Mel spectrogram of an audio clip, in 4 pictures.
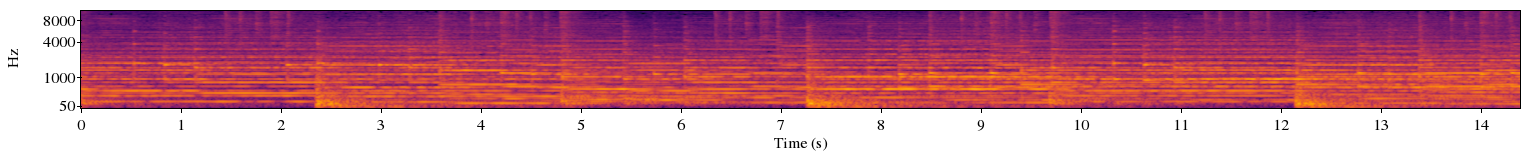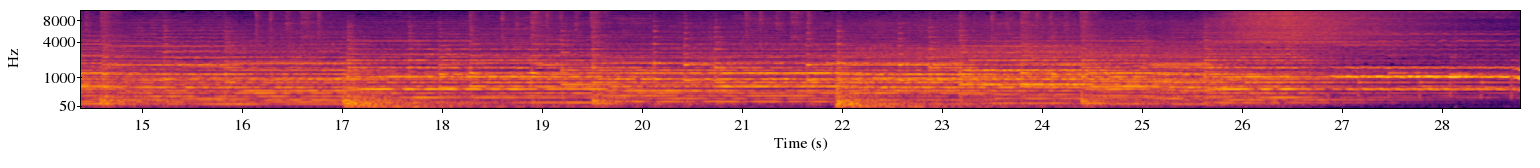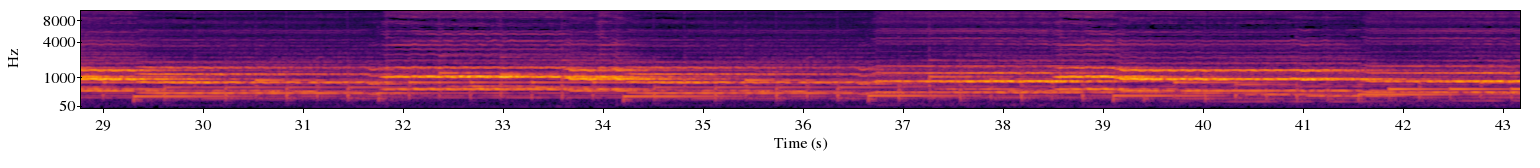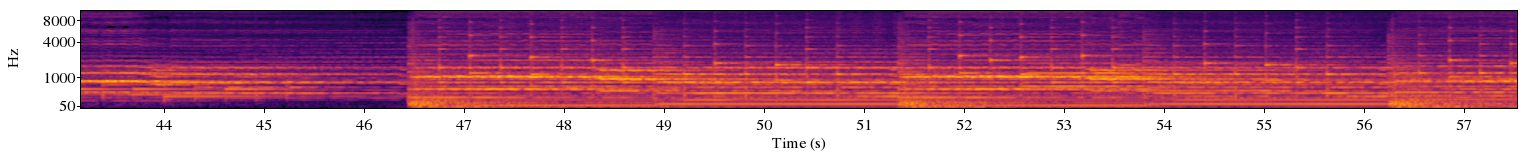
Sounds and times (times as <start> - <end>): New-age music: 0.0 - 57.5.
